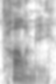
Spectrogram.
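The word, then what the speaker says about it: Ptolemy: of his generals was tmy by the way that's spelled with a silent p p t o l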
